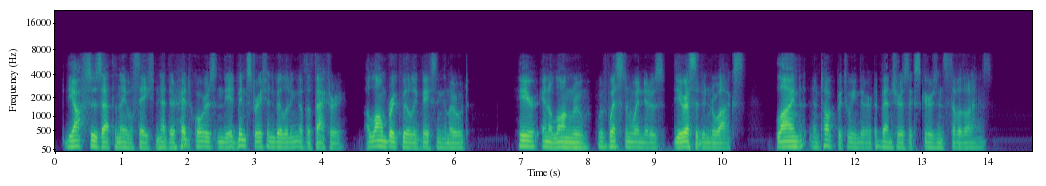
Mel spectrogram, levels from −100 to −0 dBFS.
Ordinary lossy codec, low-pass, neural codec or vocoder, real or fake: AAC, 48 kbps; 7.2 kHz; codec, 16 kHz in and 24 kHz out, 0.4 kbps, LongCat-Audio-Codec, fine tuned four codebook decoder; fake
